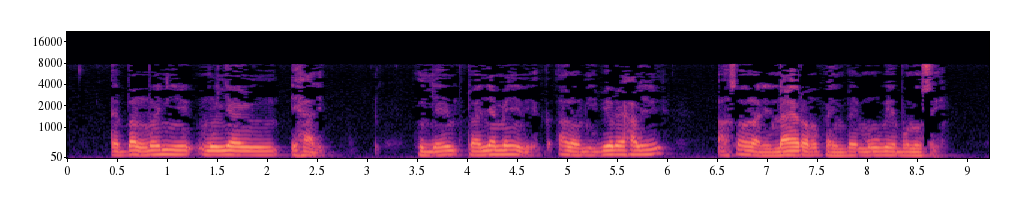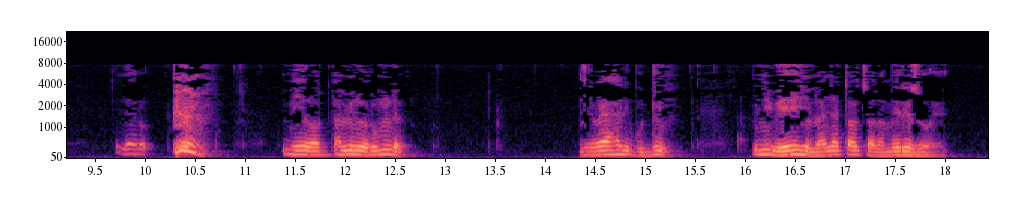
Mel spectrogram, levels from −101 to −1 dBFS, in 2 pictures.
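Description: From start to finish the speech sounds watery and swirly, with nothing above 7.6 kHz, so sibilants go dull and chirpy. That's likely heavy MP3 compression, which fits a very low bitrate around 24 kbps: the encoder lopped off the treble and kept dropping weak frequency detail.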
